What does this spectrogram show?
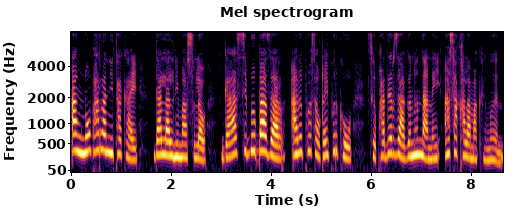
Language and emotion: Bodo, surprised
